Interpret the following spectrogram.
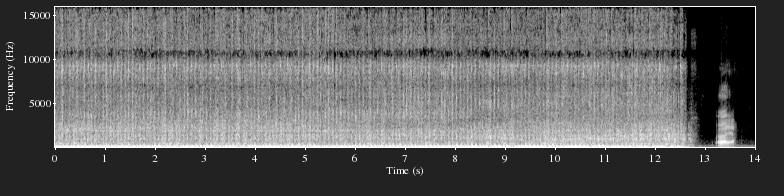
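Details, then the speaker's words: Coleman CT100U mini bike, Hemi Predator 212 single-cylinder with new 18 lb valve springs and fresh oil, first start after reassembly: crisp, even beat holding steady about twelve seconds before shutting off; sounds beefier than ever, running normally. "sounds beefy beefier than ever"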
